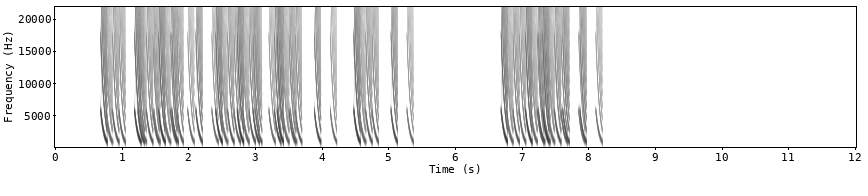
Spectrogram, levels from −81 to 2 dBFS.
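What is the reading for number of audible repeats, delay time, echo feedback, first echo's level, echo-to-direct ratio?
5, 76 ms, no steady repeat, -14.5 dB, -2.5 dB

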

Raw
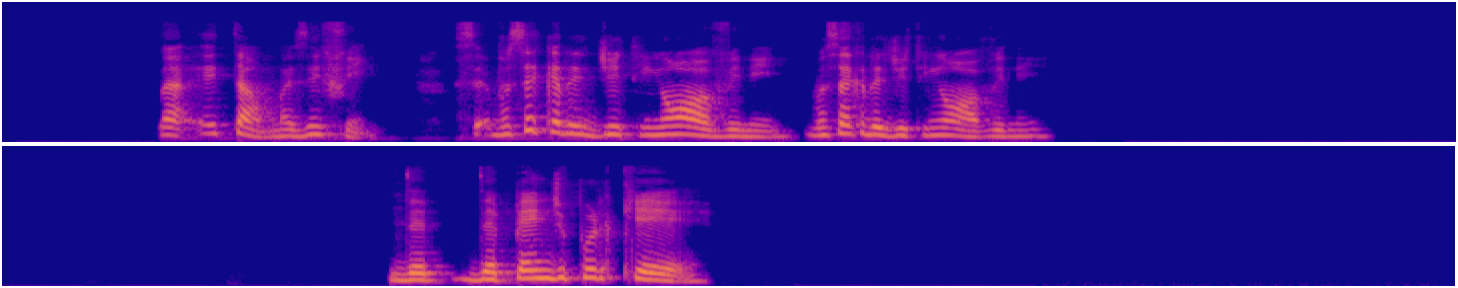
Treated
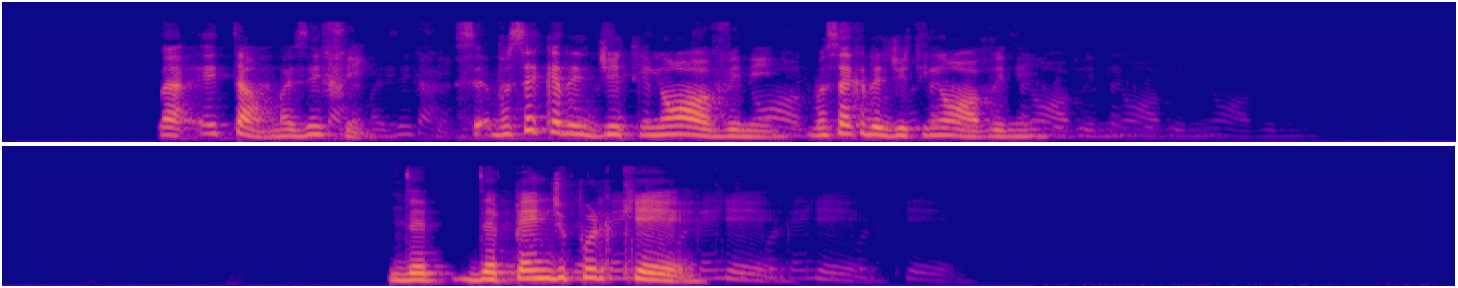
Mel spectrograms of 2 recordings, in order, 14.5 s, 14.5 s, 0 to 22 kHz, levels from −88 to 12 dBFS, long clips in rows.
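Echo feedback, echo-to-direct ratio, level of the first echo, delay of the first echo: 38%, -22.5 dB, -23.0 dB, 0.452 s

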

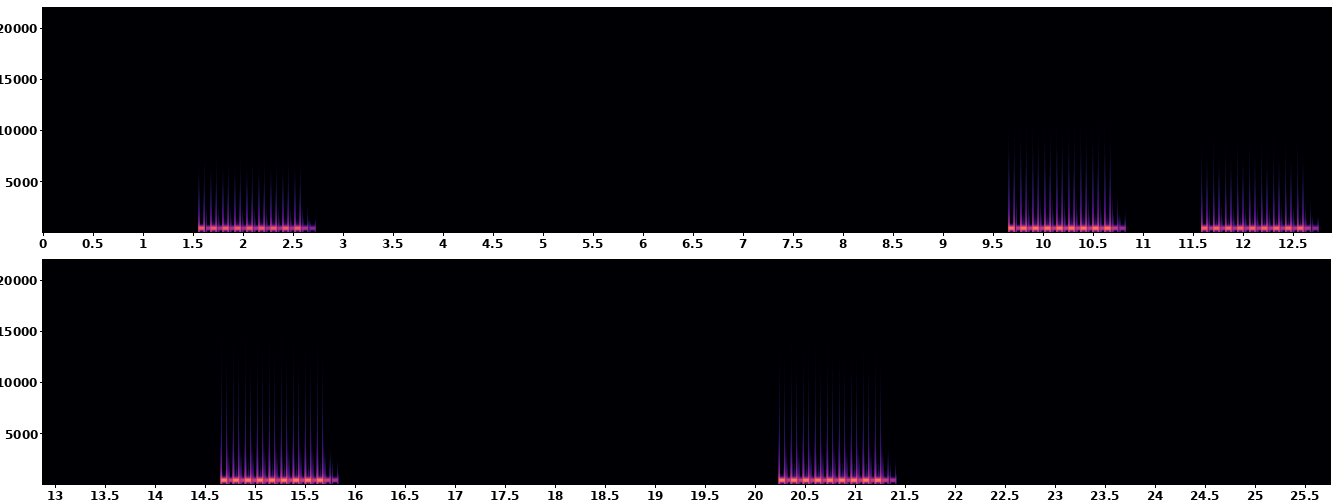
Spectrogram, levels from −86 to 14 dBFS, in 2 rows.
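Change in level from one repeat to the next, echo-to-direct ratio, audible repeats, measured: -8.0 dB, -17.5 dB, 2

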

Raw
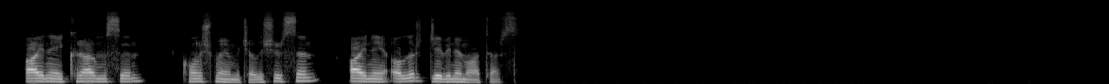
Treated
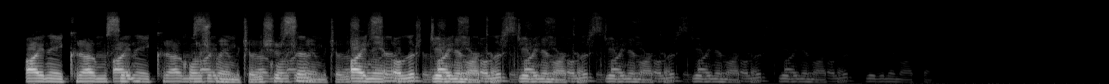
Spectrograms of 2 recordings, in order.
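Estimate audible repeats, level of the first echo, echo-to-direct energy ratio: 5, -5.0 dB, -4.0 dB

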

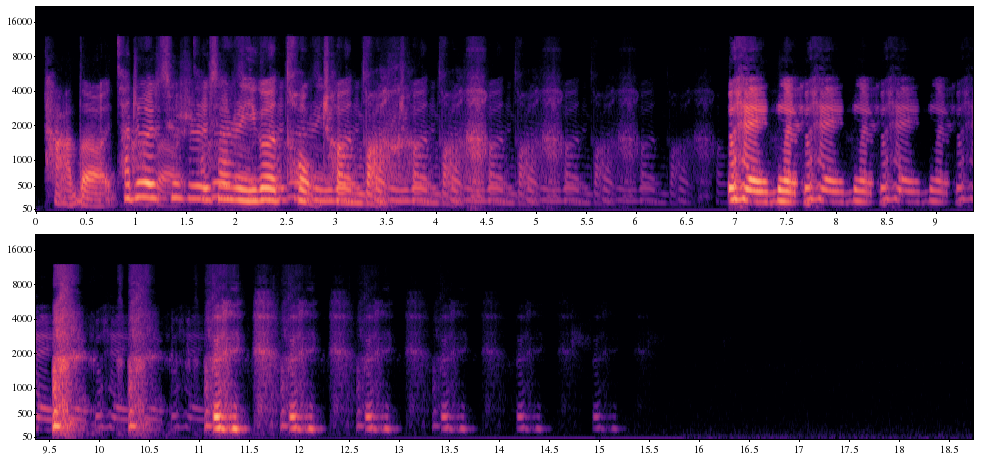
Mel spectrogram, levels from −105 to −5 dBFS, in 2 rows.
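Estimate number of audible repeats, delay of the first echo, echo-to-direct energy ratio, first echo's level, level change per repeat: 4, 0.759 s, -10.0 dB, -11.0 dB, -7.0 dB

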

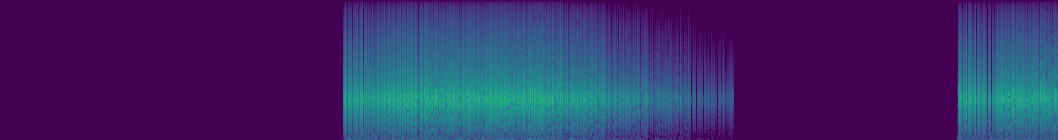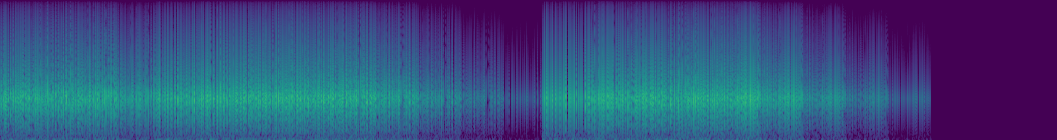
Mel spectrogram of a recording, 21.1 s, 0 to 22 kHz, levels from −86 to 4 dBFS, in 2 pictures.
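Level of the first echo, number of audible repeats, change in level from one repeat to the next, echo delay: -3.5 dB, 4, -6.5 dB, 0.426 s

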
